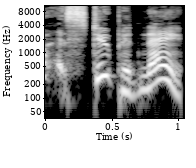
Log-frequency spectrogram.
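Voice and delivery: slow put-on British accent, best attempt. Quoting Matt's reply about pronouncing a last name, in Matt's British accent. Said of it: "That's my best British accent".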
